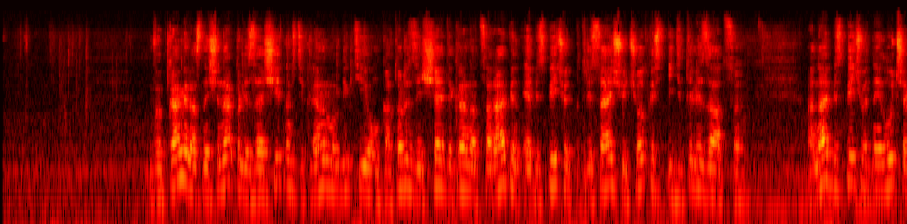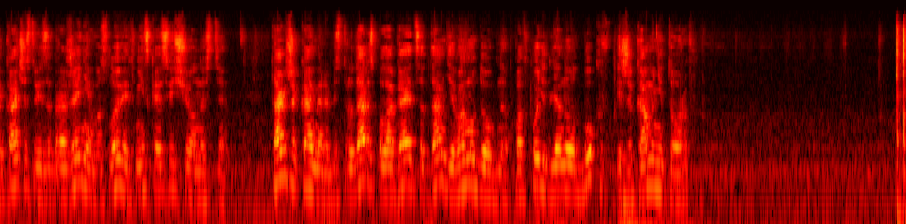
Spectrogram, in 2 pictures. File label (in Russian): Запись голоса 2 метра в движении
